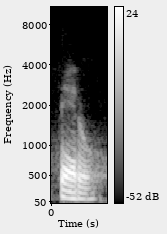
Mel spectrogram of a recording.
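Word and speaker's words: cero: in your notebook so zero starts it's called sero okay c is pronounced here as sur sound so it is zero so don't say something like uh kero or anything else okay then starts with one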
